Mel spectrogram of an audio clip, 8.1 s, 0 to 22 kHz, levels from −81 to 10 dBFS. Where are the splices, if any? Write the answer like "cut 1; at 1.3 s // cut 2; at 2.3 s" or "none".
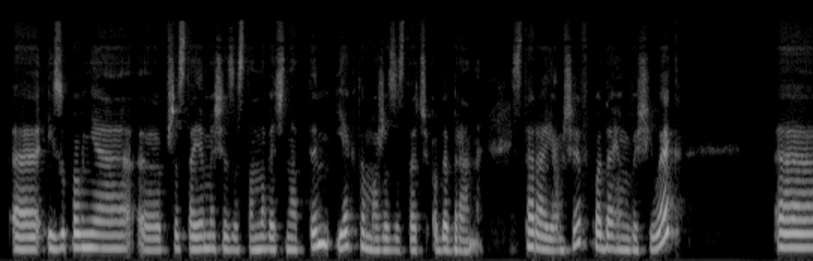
cut 1; at 5.1 s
